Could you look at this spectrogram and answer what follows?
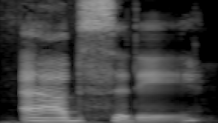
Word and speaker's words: Abcde: The name was spelled Abcde and pronounced Abcde.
